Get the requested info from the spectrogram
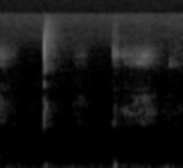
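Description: Near silence, with two faint clicks about a second apart.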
